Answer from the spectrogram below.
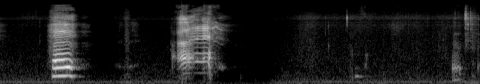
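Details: Infant's sneezes: two brief, high-pitched, squeaky bursts about a second apart, then quiet room noise.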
